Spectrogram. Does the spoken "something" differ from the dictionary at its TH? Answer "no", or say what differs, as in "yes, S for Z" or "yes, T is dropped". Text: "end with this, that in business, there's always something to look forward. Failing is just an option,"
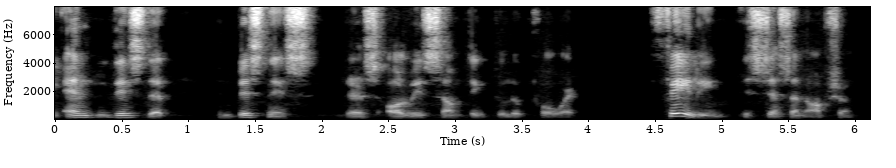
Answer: yes, T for TH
